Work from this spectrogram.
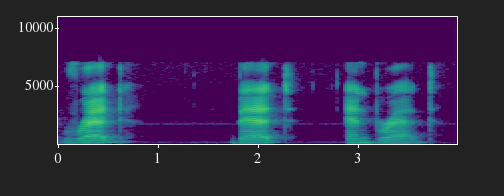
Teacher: The tongue is mid-front, the mouth is laxed. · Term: short E sound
